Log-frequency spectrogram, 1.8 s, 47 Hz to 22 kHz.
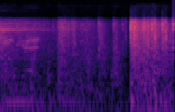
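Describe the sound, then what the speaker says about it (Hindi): The Invader gun in the Farlight 84 video game fires continuously in rapid automatic bursts, loud and dense, with a sharper burst near the end and speech mixed underneath. "देखो इन्वेडर का फायर रेट पहले कैसा था अब कैसा हो गया है"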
